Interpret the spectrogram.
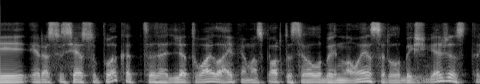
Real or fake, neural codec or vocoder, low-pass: fake; codec, 16 kHz, 0.8 kbps, ZipCodec; 7.2 kHz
